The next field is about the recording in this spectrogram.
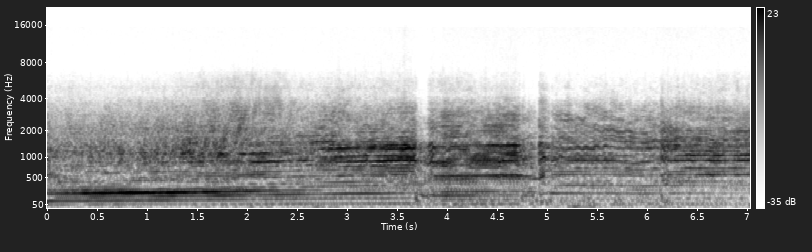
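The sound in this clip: A racing motorcycle roars at high revs on a road course near Governor's Bridge. Its loud, steady, harmonic engine note drops in pitch briefly twice, as if shifting gears.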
